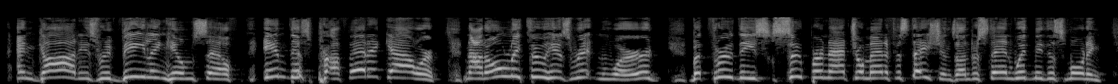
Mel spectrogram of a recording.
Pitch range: 240-295 Hz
